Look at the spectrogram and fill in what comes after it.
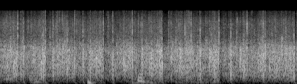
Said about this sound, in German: Applaus Nummer 2. Ja. Verdient.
